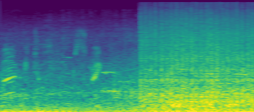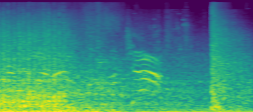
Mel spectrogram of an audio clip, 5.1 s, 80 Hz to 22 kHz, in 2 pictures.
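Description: Battle gunfire in a Company of Heroes 2 two-versus-two match rattles in dense, overlapping bursts of small arms and heavier weapons, with a voice faintly underneath.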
